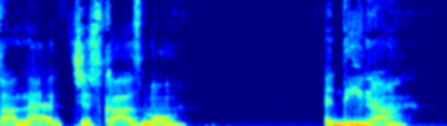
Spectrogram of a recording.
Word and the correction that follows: Edina: Edina. – That's Adina. – No, it's Edina. – It's pronounced Edina.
